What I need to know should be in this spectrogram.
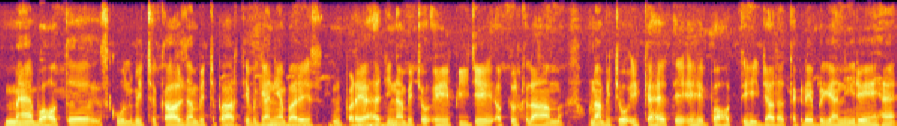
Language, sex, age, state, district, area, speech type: Punjabi, male, 18-30, Punjab, Mohali, rural, spontaneous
